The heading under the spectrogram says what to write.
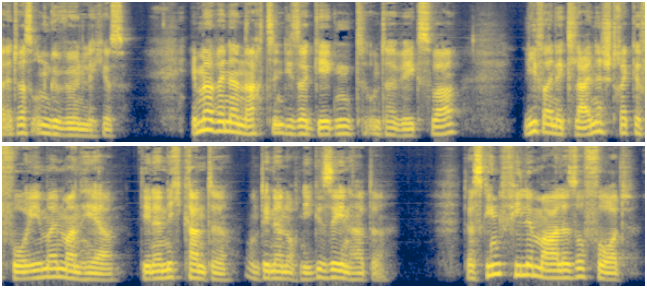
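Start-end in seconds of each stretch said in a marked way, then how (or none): none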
